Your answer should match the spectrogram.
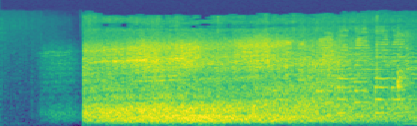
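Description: After a brief silence, jet airliner engine noise comes in suddenly about a second in, a loud even roar that slowly fades.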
